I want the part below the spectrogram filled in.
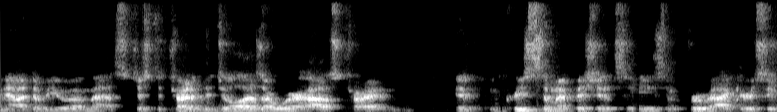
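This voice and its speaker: This man has a bright, sharp tone and a New Jersey accent. He talks at a fairly quick pace with fairly even intonation. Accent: New Jersey American. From Central New Jersey. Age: 20s. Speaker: warehouse operations worker. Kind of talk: interview. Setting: call.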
